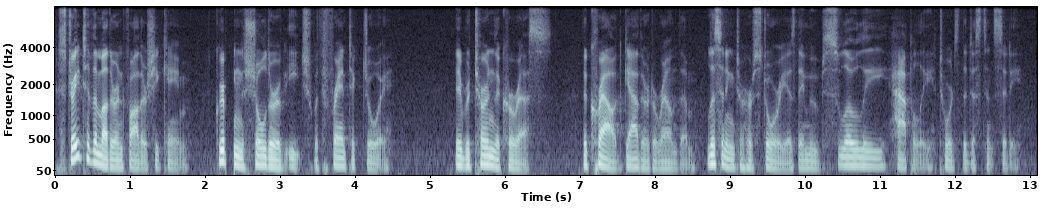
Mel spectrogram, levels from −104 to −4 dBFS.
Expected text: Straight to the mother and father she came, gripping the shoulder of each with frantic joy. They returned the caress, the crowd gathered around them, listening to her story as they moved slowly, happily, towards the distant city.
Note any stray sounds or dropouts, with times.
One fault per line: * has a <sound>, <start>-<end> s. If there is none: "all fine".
* has a dropout, 2.3-2.4 s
